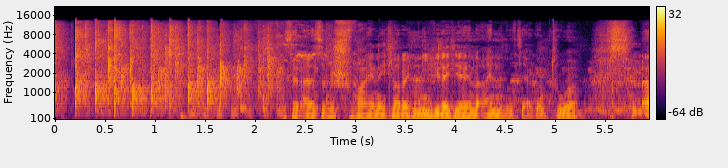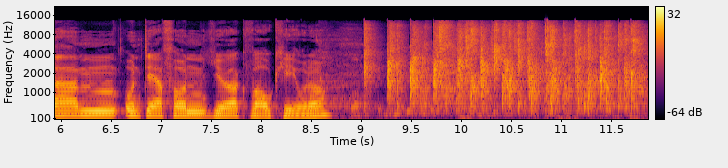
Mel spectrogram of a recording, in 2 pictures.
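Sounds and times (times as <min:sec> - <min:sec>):
hand clapping: 0:00.0 - 0:02.5, 0:09.0 - 0:11.8
laughter: 0:01.2 - 0:06.1, 0:08.8 - 0:10.4
speech: 0:02.2 - 0:08.8.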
